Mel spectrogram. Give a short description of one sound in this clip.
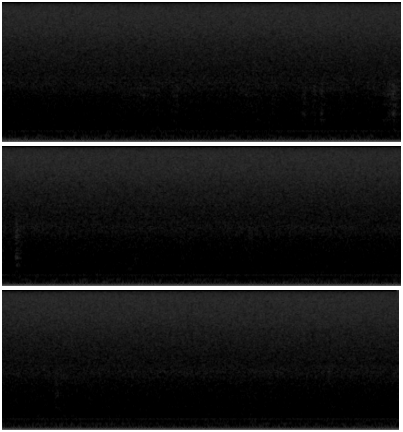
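Plastic wrapping crinkles and rustles faintly as it is handled.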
